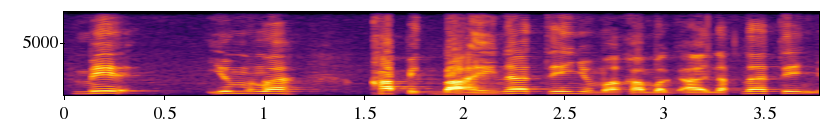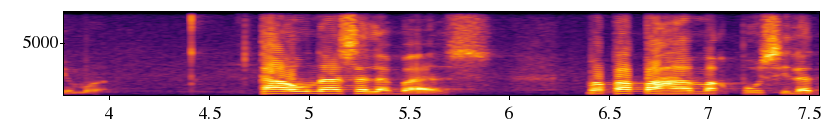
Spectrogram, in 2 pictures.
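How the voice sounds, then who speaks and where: A Filipino man preaching a sermon in a church, emphatic and repetitive, swinging between loud urgency and quiet earnestness. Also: high voice. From Philippines.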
